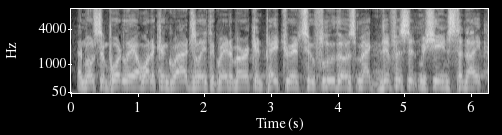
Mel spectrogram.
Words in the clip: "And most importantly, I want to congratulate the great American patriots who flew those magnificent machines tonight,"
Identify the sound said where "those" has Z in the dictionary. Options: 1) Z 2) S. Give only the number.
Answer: 1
